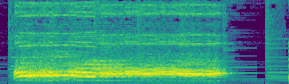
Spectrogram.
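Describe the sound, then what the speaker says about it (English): A shrill, sustained scream from Kevin in the Home Alone video game, heavily compressed and crackly, held for about two seconds before cutting off abruptly, followed by a brief low-fidelity blip. "Every time you lose, you're treated to a spectacle of a shirtless Macaulay Culkin screaming, in what can only be described as the most dog water quality imaginable."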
